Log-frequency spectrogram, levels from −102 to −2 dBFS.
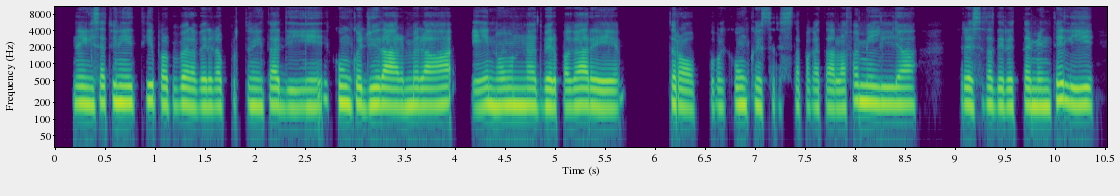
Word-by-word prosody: negli 195 -1 +1
Stati 200 +3 -3
Uniti 200 +1 +3
proprio 185 -3 -3
per 185 -2 +3
avere 175 0 0
la 175 - -4
opportunità 180 +1 -3
di, 170 +2 -3
comunque, 190 -2 +2
girarmela 180 +1 +2 0.2
e 165 +3 -2
non 180 0 +3
dover 175 -1 +2
pagare 170 -1 +1 0.5
troppo, 165 -4 -3
perché 170 -1 -9
comunque 185 -1 0
essere 175 0 -10
sta 175 - -11
pagata 170 -1 -7
alla 165 +1 -2
famiglia, 190 -1 +2 0.4
restata 185 0 -2
direttamente 175 +3 +1
lì. 185 -2 +3
180 Hz, 150 wpm, -25 LUFS, 175-190 Hz, 0.5 s, Uniti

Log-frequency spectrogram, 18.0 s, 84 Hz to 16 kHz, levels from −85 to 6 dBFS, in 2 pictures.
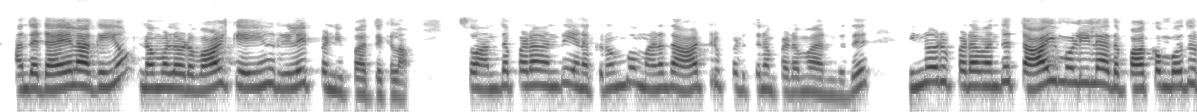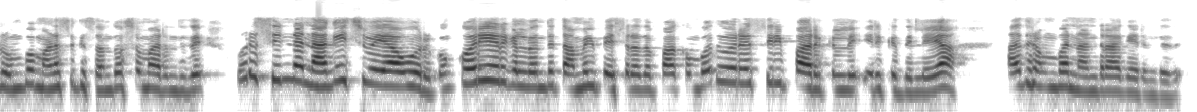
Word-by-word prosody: அந்த 260 +2 0
டயலாகையும், 275 +2 +3
நம்மளோட 260 -1 0
வாழ்க்கையையும் 285 +2 +1
ரிலேட் 290 +3 -3
பண்ணி 250 -5 -5
பார்த்துக்கலாம். 195 -2 -6 0.4
ஸோ, - - -23
அந்த 255 +3 -6
படம் 295 0 +1
வந்து 285 +3 -7
எனக்கு 255 -1 -6
ரொம்ப 290 +6 -6
மனத 260 +2 -4
ஆற்றுப்படுத்தின 265 -4 -7
படமா 220 0 -6
இருந்தது. 195 +6 -9 0.4
இன்னொரு 345 +3 -1
படம் 290 -1 +1
வந்து 320 +5 -4
தாய்மொழியில 330 +2 +3
அத 270 - -3
பார்க்கும்போது, 280 +3 0
ரொம்ப 260 +5 -2
மனசுக்கு 270 +1 -3
சந்தோஷமா 260 +1 -2
இருந்தது. 230 - -4 0.3
ஒரு 460 - 0
சின்ன 385 -2 +3
நகைச்சுவையாவும் 290 -3 +6
இருக்கும். 250 +4 -8
கொரியர்கள் 340 -5 +4
வந்து 280 +1 -4
தமிழ் 275 +2 -2
பேசுறத 245 -1 -2
பார்க்கும்போது, 260 +6 -3
ஒரு 320 0 +1
சிரிப்பா 305 -4 +4
இருக்குல 240 -1 -5
இருக்குது 235 -3 -7
இல்லையா? 235 +5 +4 0.5
அது 305 +2 -4
ரொம்ப 275 +1 -3
நன்றாக 225 -1 -2
இருந்தது. 185 -2 -11
275 Hz, 150 wpm, -23 LUFS, 250-295 Hz, 0.5 s, நகைச்சுவையாவும்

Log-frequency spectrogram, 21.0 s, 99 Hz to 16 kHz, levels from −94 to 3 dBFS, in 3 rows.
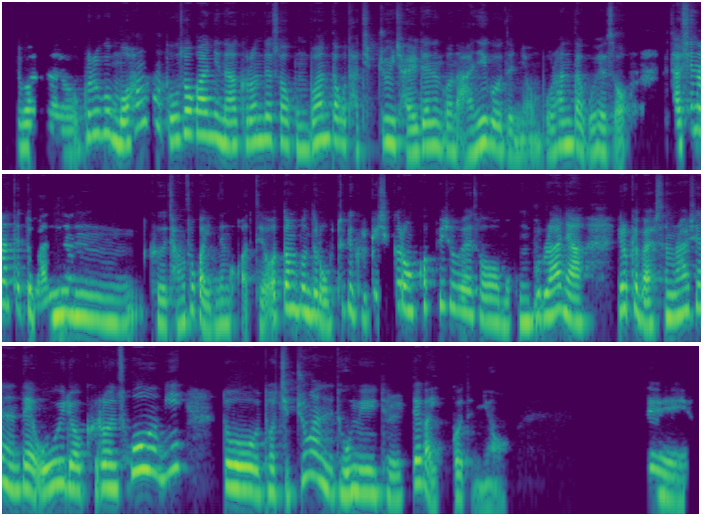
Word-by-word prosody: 네 200 - -5
맞아요. 180 -5 -4
그리고 295 +2 -1
뭐 225 -5 +4
항상 400 - -3
도서관이나 255 -4 +3
그런 225 +2 0
데서 235 -3 -1
공부한다고 225 +4 0
다 185 - -10
집중이 225 +5 -2
잘 170 -6 -2
되는 205 +2 0
건 185 -2 -5
아니거든요. 190 -1 -2
뭘 170 - -6
한다고 205 -5 -1
해서. 175 -1 -5 0.4
자신한테 310 +5 0
또 250 - +1
맞는 205 -4 +1
그 175 -2 -3
장소가 180 +9 -2
있는 160 +3 -4
것 - - -12
같아요. - - -6
어떤 275 -2 +2
분들은 230 -7 +2
"어떻게 255 +12 -5
그렇게 210 -1 -7
시끄러운 270 +3 0
커피숍에서 255 - -2
뭐 165 -1 -6
공부를 195 +5 +1
하냐?" 200 -8 +3 0.3
이렇게 265 +1 +2
말씀을 190 +3 +1
하시는데 230 -5 +1
오히려 215 +2 +2
그런 220 0 +2
소음이 370 - +4 0.4
또 210 -4 +7
더 195 0 -1
집중하는 240 - -3
데 - - -5
도움이 190 -1 +1
될 160 -4 -6
때가 255 -3 +3
있거든요. 125 -3 -9 1.4
네. 165 -7 -3
215 Hz, 350 characters per minute, -23 LUFS, 185-255 Hz, 1.4 s, 또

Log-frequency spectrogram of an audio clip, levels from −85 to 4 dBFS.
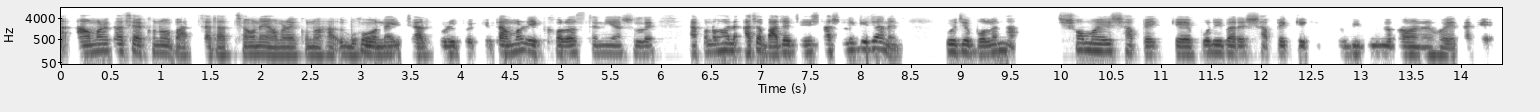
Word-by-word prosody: না - - +1 0.2
আমার 155 +4 +3
কাছে 155 0 0
এখনো 135 -1 -3
বাচ্চা-টাচ্চাও 115 +1 -2
নাই। 125 -1 +2
আমার 115 0 0
এখনো 115 +1 -5
হা 125 - 0 0.2
বউও 130 +3 +3
নাই। 125 +1 +1
যার 115 -2 +3
পরিপ্রেক্ষিতে 130 +2 -4
আমার 160 +4 +1
এই - - +2
খরচটা 135 0 +2
নিয়ে 135 -1 -1
আসলে 130 -2 -3 0.5
এখনো 145 +3 -2
হয় 170 - +2
না? - - +1
আচ্ছা 135 - +4
বাজেট 140 +4 +6
জিনিসটা 140 +2 -5
আসলে 165 +2 -4
কি 190 - +4
জানেন? 190 -3 0 0.5
ঐ - - +2
যে 145 - +5
বললেন 140 +6 +2
না - - -1 0.6
সময়ের 165 -2 +3
সাপেক্ষে, 125 -2 -1 0.2
পরিবারের 135 -2 +1
সাপেক্ষে 130 0 -3
কিন্তু 255 - -43
বিভিন্ন 265 +1 -5 0.2
ধরনের 120 -2 0
হয়ে 105 -1 -1
থাকে। - - -6
135 Hz, 165 wpm, -25 LUFS, 125-155 Hz, 0.6 s, বাজেট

